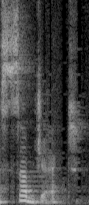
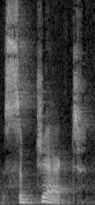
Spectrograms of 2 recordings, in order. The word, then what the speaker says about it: subject: You're mostly pronouncing each individual letter the same, but you're putting extra emphasis on a different syllable. And the last one there, a subject as a noun, but subject as a verb.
